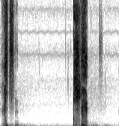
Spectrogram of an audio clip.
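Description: A person vocally imitates a weak cough, producing two short breathy bursts separated by a pause of about a second.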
